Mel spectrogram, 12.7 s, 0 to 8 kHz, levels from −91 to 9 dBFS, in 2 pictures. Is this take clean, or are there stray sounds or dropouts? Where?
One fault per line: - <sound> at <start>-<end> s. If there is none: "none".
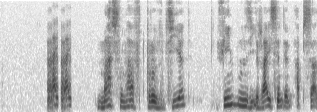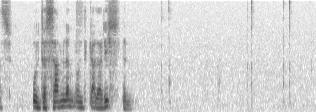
- laugh at 0.9-1.4 s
